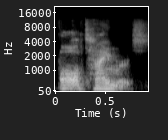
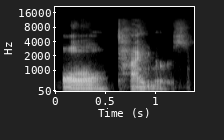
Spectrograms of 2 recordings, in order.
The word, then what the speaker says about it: Alzheimer's: so this is pronounced all timers so we don't this is it has a zh here but it's really not you don't really say zh you really say t so it's like all timers all timers it sounds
